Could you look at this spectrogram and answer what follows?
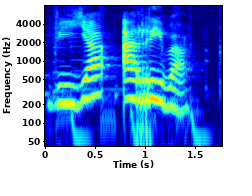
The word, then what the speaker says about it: Villarriba: Folgen zwei Rs hintereinander, so wird das R stark ausgesprochen. Wie zum Beispiel Villa arriba.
